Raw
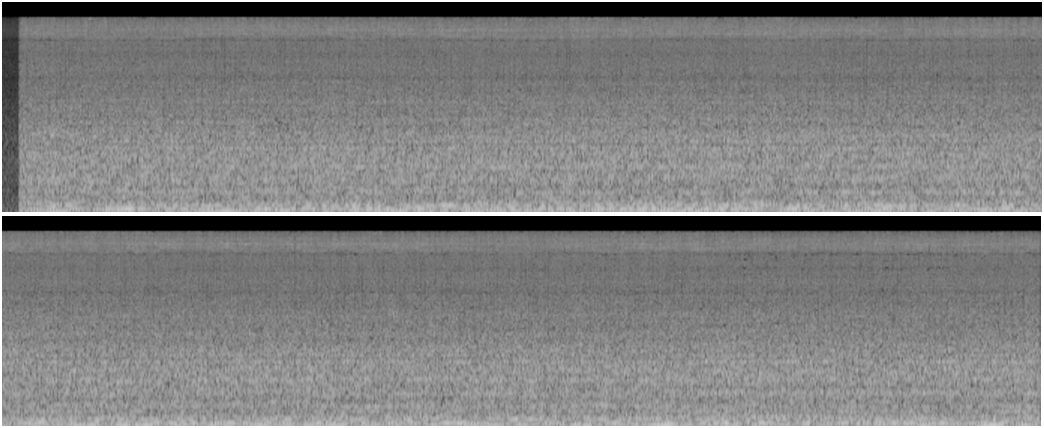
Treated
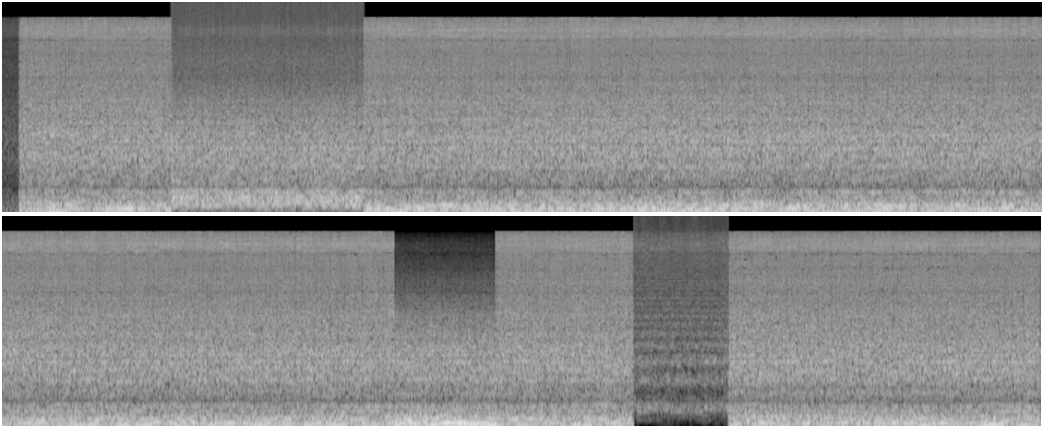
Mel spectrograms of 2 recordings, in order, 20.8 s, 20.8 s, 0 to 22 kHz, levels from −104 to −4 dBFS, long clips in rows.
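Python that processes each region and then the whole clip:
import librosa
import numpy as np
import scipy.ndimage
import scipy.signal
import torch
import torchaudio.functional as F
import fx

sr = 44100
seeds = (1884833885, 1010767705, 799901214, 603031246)

y = fx.chain(x, sr, fx.median_filter(points=9),
    fx.highpass_res(hz=250.0, q=1.9),
    fx.low_shelf(hz=360.0, db=5.0), at=(1.69, 3.62))
y = fx.chain(y, sr, fx.lowpass(hz=2300.0, slope=12),
    fx.low_shelf(hz=150.0, db=8.0), at=(14.32, 15.34))
y = fx.chain(y, sr, fx.lower_of_two(delay_ms=2.3),
    fx.ladder_highpass(hz=280.0, resonance_pct=50),
    fx.ensemble(), at=(16.71, 17.67))
y = fx.peak_eq(y, sr, hz=590.0, db=-11.0, octaves=1.3)
y = fx.notch(y, sr, hz=470.0, q=12.0)
y = y * 10.0 ** (7.0 / 20.0)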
